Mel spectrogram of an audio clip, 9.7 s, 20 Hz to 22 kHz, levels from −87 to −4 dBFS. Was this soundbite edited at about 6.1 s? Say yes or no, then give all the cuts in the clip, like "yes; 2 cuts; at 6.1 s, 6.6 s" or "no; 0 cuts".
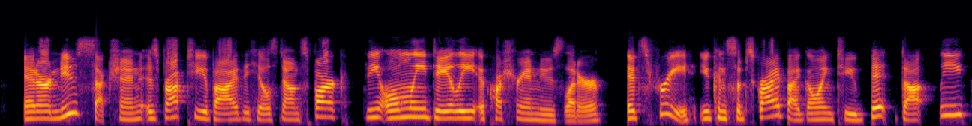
no; 0 cuts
